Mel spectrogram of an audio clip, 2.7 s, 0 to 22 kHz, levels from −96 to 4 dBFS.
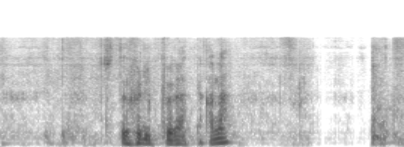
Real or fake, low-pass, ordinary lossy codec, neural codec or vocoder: fake; none; none; codec, 16 kHz, 4.8 kbps, FACodec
